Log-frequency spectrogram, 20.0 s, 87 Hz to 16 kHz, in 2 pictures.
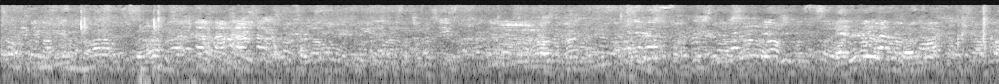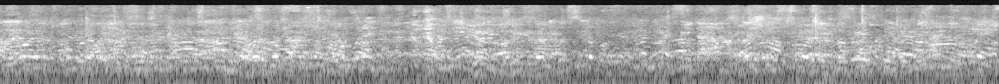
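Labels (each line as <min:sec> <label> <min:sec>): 0:00.0 People chatting nearby. 0:19.9
0:01.9 An adult woman laughs nearby. 0:02.5
0:05.0 An adult male sighs in the distance. 0:05.5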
